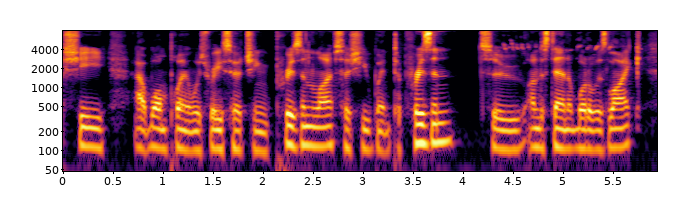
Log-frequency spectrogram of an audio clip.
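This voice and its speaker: In an Australian accent, a man speaks with fairly even intonation on a very clean recording with a silent background. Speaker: book podcast host. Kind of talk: casual podcast monologue. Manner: casual with many fillers.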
